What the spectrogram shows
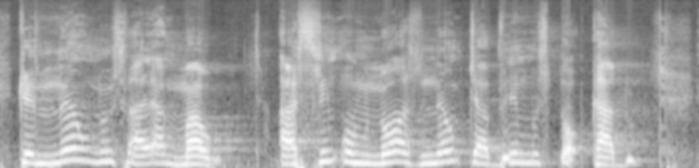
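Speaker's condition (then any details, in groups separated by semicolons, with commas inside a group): Cerebral palsy; predicted not to speak or walk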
